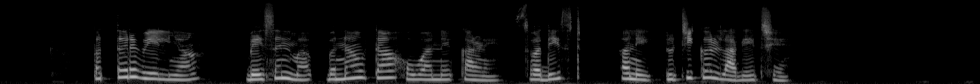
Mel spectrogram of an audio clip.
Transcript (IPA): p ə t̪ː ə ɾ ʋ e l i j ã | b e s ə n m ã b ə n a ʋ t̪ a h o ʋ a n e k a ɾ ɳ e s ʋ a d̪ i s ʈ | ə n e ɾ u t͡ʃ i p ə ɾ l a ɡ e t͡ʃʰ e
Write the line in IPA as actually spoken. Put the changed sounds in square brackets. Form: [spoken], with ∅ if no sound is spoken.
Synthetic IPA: p ə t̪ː ə ɾ ʋ e l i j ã | b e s ə n m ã b ə n a ʋ t̪ a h o ʋ a n e k a ɾ ɳ e s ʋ [ə] d̪ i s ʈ | ə n e ɾ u t͡ʃ i [k] ə ɾ l a ɡ e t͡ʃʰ e

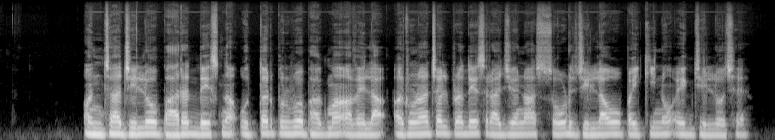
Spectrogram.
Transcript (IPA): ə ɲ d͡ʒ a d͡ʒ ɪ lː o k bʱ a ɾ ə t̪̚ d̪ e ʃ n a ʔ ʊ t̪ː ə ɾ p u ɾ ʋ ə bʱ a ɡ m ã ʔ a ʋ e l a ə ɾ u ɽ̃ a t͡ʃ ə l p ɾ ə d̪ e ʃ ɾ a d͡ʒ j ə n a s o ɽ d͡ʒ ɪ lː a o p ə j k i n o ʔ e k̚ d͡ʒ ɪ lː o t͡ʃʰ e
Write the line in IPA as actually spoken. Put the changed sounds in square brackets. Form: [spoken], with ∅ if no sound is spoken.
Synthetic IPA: ə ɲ d͡ʒ a d͡ʒ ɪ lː o [∅] bʱ a ɾ ə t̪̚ d̪ e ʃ n a ʔ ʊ t̪ː ə ɾ p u ɾ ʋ ə bʱ a ɡ m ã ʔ a ʋ e l a ə ɾ u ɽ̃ a t͡ʃ ə l p ɾ ə d̪ e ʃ ɾ a d͡ʒ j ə n a s o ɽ d͡ʒ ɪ lː a o p ə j k i n o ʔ e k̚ d͡ʒ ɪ lː o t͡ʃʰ e

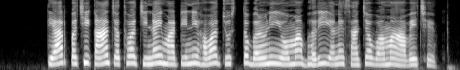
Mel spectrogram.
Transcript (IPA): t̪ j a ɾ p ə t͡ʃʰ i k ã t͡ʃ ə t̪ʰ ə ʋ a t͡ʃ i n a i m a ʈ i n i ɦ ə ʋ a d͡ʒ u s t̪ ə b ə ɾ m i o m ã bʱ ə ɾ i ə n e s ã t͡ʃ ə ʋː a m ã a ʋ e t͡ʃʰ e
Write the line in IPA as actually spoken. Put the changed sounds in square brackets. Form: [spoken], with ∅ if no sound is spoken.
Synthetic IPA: t̪ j a ɾ p ə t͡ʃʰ i k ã t͡ʃ ə t̪ʰ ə ʋ a t͡ʃ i n a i m a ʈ i n i ɦ ə ʋ a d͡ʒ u s t̪ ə b ə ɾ [ɳ] i o m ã bʱ ə ɾ i ə n e s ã t͡ʃ ə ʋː a m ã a ʋ e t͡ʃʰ e

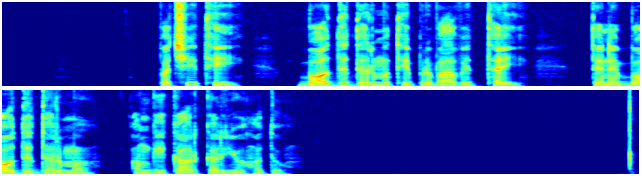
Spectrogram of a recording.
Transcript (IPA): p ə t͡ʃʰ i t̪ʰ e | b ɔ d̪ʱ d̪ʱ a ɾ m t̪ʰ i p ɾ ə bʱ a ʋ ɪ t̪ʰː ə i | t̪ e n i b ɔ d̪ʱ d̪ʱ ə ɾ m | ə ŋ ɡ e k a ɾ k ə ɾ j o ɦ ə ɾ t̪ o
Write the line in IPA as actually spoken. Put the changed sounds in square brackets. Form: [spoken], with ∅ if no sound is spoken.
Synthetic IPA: p ə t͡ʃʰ i t̪ʰ [i] | b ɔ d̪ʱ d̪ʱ [ə] ɾ m t̪ʰ i p ɾ ə bʱ a ʋ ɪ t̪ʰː ə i | t̪ e n [e] b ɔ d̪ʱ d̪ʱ ə ɾ m | ə ŋ ɡ [i] k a ɾ k ə ɾ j o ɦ ə [∅] t̪ o

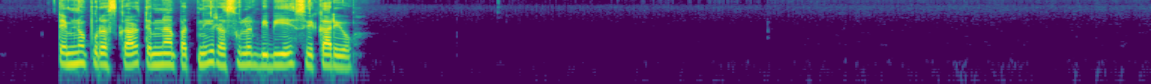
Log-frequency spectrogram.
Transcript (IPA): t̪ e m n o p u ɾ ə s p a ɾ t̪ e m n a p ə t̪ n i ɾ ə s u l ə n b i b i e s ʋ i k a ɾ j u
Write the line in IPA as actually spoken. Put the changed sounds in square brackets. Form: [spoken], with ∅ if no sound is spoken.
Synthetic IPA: t̪ e m n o p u ɾ ə s [k] a ɾ t̪ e m n a p ə t̪ n i ɾ ə s u l ə n b i b i e s ʋ i k a ɾ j [o]

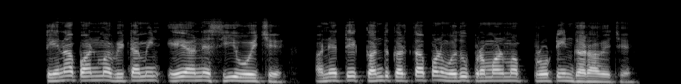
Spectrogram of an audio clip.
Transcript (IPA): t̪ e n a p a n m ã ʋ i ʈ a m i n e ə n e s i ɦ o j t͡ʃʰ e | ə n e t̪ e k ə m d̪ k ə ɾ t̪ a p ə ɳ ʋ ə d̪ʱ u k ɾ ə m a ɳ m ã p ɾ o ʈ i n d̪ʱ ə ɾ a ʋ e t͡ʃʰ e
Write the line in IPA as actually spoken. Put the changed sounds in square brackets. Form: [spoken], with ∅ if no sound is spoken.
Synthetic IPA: t̪ e n a p a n m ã ʋ i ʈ a m i n e ə n e s i ɦ o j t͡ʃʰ e | ə n e t̪ e k ə [n] d̪ k ə ɾ t̪ a p ə ɳ ʋ ə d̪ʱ u [p] ɾ ə m a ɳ m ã p ɾ o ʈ i n d̪ʱ ə ɾ a ʋ e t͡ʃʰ e

